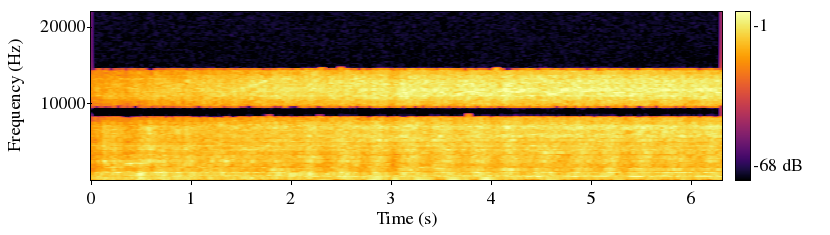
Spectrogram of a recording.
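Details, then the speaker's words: New WantJoin commercial blender, 2-litre cup under soundproof cover, juice mode: low steady motor hum, even through the blend and fairly quiet for a blender; running normally. "and see how quiet it is compared to a traditional blender"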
